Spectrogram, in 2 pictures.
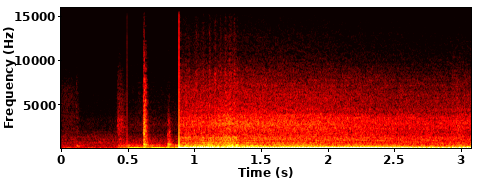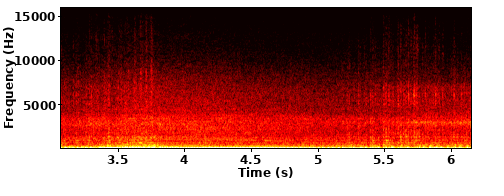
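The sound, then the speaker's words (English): A Mercedes G63 4x4 squared off-road truck engine starts with a few sharp clicks and settles into a deep, steady rumble, revving slightly with rising and falling harmonic sweeps, loud with no voices. “The 4x4 squared's engine sounds perfect.”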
